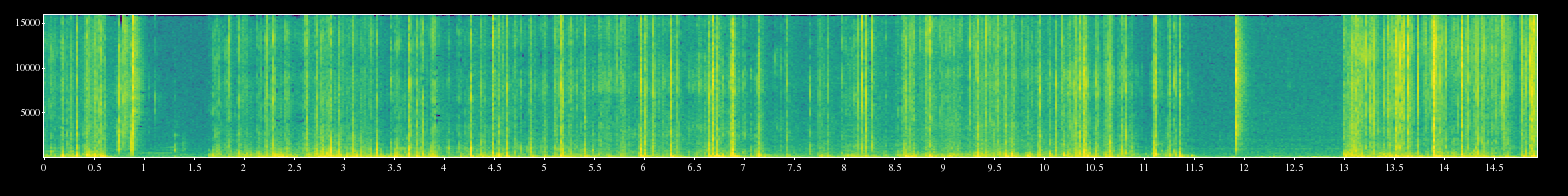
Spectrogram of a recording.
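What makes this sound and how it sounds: A whole, solid yellow onion with dry papery skin is held above a microphone and tapped and scratched with long fingernails. Dense crinkling, crackling scratches and soft low thumps run throughout, with brief quiet gaps near the start and toward the end before a louder final burst.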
